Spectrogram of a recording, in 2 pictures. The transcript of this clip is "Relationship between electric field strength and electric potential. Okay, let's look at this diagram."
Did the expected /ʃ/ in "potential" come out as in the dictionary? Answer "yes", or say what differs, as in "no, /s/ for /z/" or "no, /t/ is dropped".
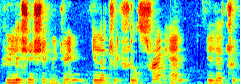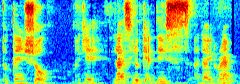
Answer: yes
